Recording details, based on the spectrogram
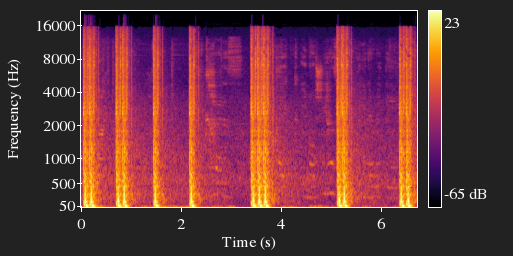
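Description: A machine gun fires during a military training exercise. Short, loud bursts of a few rounds repeat about seven times with brief pauses between them, and faint voices can be heard in the gaps.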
